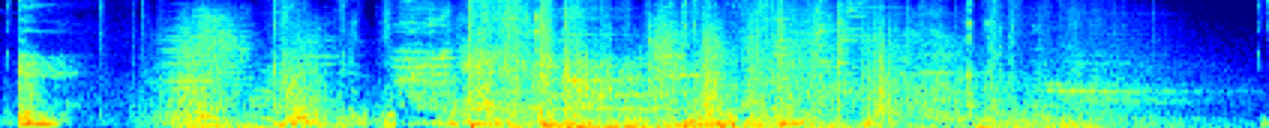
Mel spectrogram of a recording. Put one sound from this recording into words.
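Magic bursts loudly in a fight.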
